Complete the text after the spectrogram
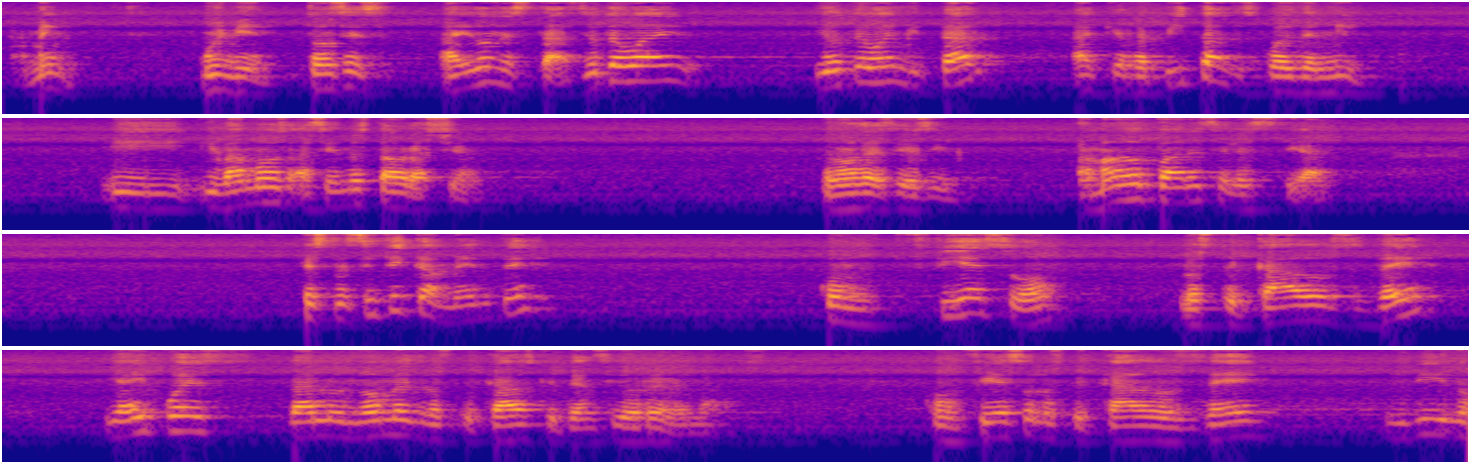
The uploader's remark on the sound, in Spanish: Por dificultades técnicas no pudimos tener una mejor calidad de audio. Nos disculpamos de antemano por la calidad del audio.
